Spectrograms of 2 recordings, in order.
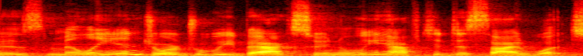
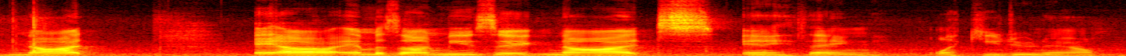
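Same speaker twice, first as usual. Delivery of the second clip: ordinary delivery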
